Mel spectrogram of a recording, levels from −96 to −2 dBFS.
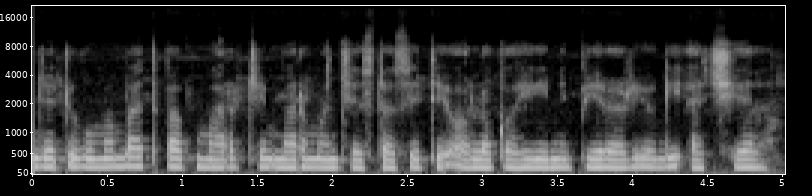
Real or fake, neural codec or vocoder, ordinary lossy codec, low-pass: fake; vocoder, 44.1 kHz, 128 mel bands, Pupu-Vocoder; none; 19.8 kHz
